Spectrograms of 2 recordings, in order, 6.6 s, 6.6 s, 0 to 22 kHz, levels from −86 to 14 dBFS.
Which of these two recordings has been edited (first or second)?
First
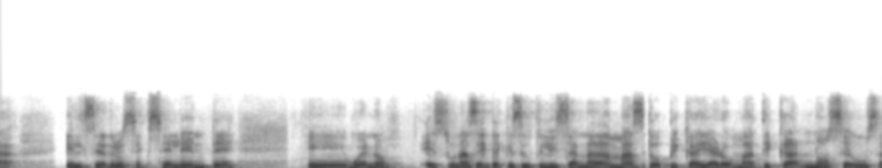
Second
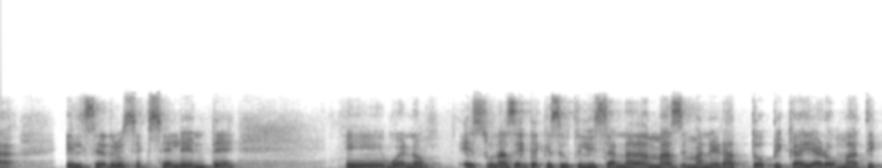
first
